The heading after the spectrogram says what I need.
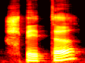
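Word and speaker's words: شپېته: And then we have Später, with a schwa sound at the end, Später.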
